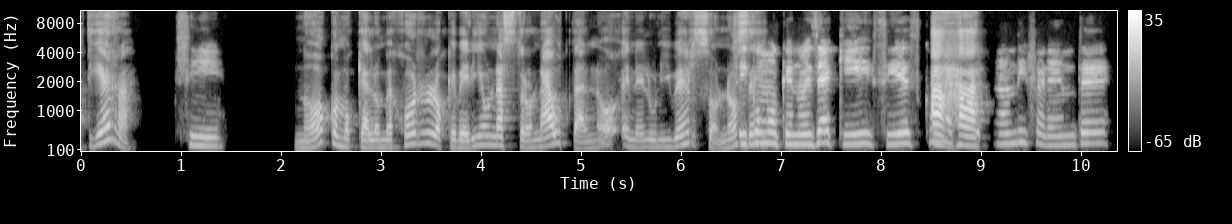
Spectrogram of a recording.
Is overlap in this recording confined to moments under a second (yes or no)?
yes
